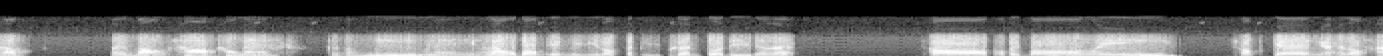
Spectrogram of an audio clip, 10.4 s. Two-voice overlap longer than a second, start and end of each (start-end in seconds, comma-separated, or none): none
